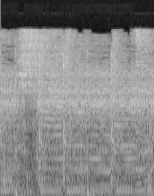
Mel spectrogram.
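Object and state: Nothing is struck.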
